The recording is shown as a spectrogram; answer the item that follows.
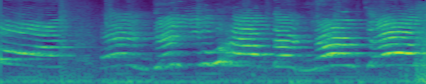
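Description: A very high-pitched voice yelling excitedly in quick syllables that swoop up and down in pitch.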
